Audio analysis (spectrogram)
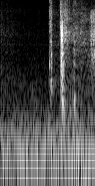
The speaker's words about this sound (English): We wrote down one digit of the year per piece of paper, and now we're turning those papers over to see how close we are.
